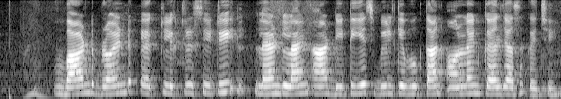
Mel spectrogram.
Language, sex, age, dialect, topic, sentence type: Magahi, female, 25-30, Western, banking, statement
